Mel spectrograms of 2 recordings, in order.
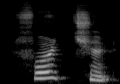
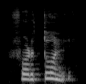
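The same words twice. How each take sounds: First: "fortune" as FOR-chun; correct pronunciation. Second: "fortune" as for-TOO-neh; mispronounced. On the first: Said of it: "The correct pronunciation is". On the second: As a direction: read "fortune" as spelt, with t. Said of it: "mispronounced is". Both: Shown as a demonstration.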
